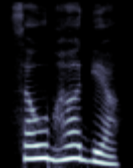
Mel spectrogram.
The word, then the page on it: ಸೌಭಾಗ್ಯ: saubhāgya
